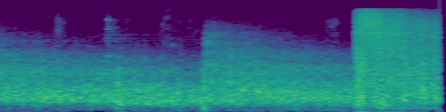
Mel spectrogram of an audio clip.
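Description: A single shotgun shot fired at a clay target near the end, over a steady hiss.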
